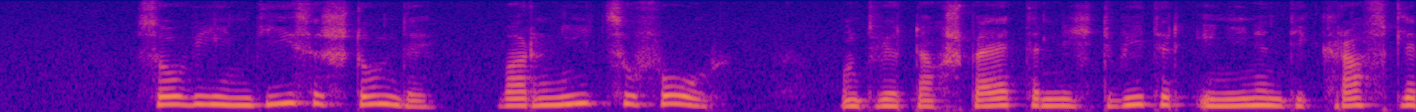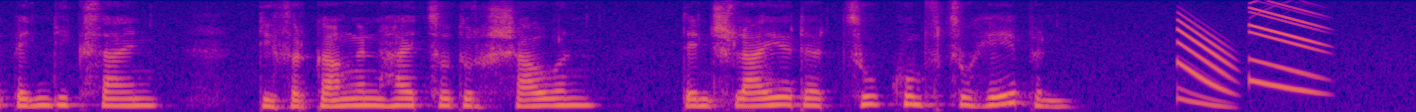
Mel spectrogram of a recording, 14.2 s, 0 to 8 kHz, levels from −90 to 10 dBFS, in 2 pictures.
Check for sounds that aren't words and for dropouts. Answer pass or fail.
fail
